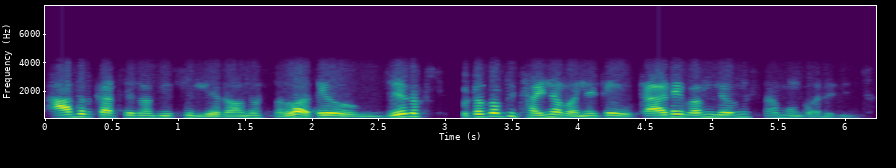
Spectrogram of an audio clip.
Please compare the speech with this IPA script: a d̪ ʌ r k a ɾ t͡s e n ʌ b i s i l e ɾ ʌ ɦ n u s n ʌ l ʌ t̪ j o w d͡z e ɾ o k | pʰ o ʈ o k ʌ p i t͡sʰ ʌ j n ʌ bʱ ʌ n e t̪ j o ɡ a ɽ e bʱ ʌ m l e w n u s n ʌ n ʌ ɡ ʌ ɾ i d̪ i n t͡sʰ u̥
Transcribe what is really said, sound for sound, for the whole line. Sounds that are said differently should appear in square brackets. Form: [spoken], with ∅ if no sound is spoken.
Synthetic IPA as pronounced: a d̪ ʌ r k a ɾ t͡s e n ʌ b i s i l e ɾ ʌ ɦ n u s n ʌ l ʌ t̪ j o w d͡z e ɾ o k | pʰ o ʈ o k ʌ p i t͡sʰ ʌ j n ʌ bʱ ʌ n e t̪ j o [k] a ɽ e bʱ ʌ m l e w n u s n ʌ [m] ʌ ɡ ʌ ɾ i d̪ i n t͡sʰ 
